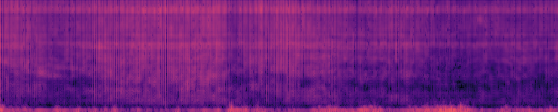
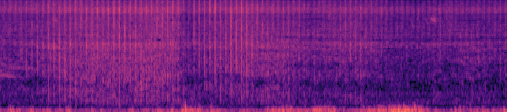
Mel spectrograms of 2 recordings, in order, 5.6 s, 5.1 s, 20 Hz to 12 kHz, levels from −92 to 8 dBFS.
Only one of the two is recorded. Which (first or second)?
second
